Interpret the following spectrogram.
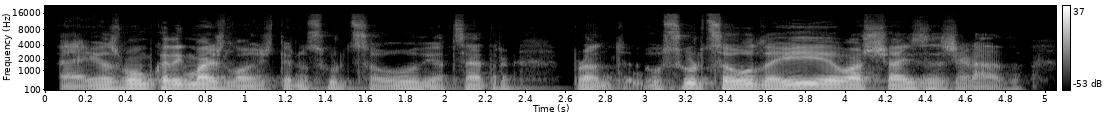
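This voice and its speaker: A man's voice: medium pitch, racing, darkish tone, a little hiss or hum. A man with a European Portuguese accent co-hosting a casual live discussion, giving emphatic, opinionated commentary. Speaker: co-host.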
